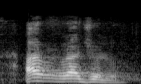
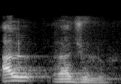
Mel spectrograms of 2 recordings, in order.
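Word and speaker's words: الرجل: Ar-rajulu. Huh? The man. Huh? Not al-rajulu. Huh? It will be wrong to say al-rajulu. It will be ar-rajulu. We won't pronounce lam. Why? Because it is a sun letter.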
